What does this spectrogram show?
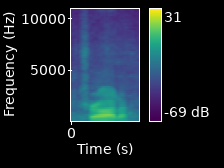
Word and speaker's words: Toronto: Yeah, so Lawrence here was just saying the second T in Toronto is silent, so Tirana.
